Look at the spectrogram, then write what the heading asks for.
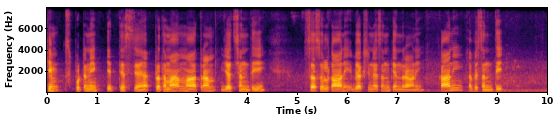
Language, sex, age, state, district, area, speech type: Sanskrit, male, 18-30, Odisha, Balangir, rural, read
